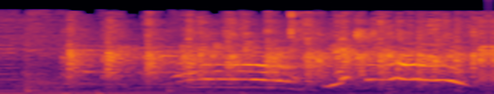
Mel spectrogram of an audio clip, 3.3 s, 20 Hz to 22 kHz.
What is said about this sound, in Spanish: Estos aplausos no son los de las 8 de la tarde, son los aplausos que hace unas horas con los que han celebrado los médicos y los enfermeros del Hospital Madrileño de Ramón y Cajal la extubación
